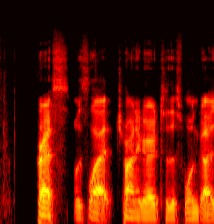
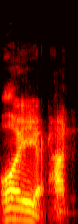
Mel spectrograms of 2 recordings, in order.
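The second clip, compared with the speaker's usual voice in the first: high, raised Aussie holler in imitation; mock yell; 8 semitones higher, 4 dB louder, slower than usual. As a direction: shout it like an annoyed homeowner, playfully. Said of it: "Just yells out".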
